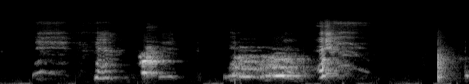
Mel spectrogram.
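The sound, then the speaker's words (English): Two pet dogs, Titus and Ajax, bark loudly at each other in a series of sharp, uneven bursts, with one drawn-out, howling bark in the middle and a final short yap after a brief pause. “Our dogs are going nuts because of each other.”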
